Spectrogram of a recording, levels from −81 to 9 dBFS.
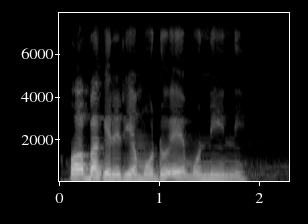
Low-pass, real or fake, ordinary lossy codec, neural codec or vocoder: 7.2 kHz; real; none; none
